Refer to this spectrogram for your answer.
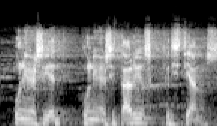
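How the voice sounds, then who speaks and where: A man at a fairly slow pace and fairly even intonation, with audible room echo and music in the background. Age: 60s. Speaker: pastor. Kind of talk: sermon. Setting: church.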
